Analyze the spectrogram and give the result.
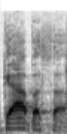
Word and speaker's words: Gabbatha: But in the Hebrew, Gabbatha. – No, it's Gabbatha.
